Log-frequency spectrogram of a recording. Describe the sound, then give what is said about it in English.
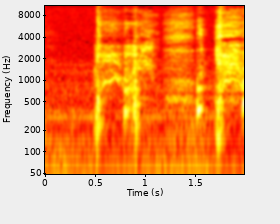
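A run of five or so short, harsh coughs in quick succession from a lingering cough, fairly loud, with a throaty, slightly wet edge and no talking. “Yeah, I still have this nagging cough.”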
